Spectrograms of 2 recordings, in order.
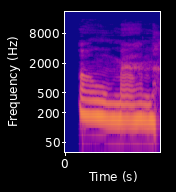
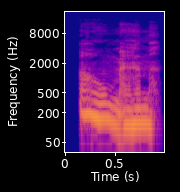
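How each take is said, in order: First: High, upset wail of dismay; distressed maid. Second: Pleading upset cry; distressed maid. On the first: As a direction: cry it out, beside herself. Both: A narrator's reading. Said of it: "She was crying and wringing her hands".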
